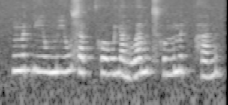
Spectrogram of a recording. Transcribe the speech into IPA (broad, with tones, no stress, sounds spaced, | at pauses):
ŋ ɵ˧ t̚ j iː˨ w m iː˨˥ w s ɐ˨ k̚ t̪ʰ o˨˧ w j ɐ˨˩ n w ɐ˥ n t͡sʰ ʊ˨˥ ŋ m ɵ˥ t̚ pʰ ɐ˨˥ n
